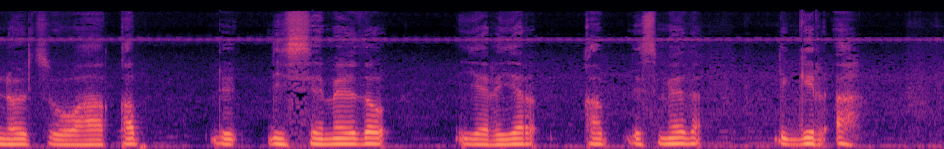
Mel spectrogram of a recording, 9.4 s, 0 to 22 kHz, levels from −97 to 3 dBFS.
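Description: No audible faults anywhere in the speech recording.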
